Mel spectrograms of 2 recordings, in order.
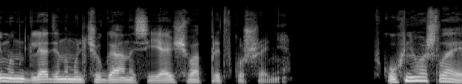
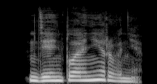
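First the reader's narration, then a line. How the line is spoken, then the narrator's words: Sighing. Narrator (Russian): вздохнула Эдит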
